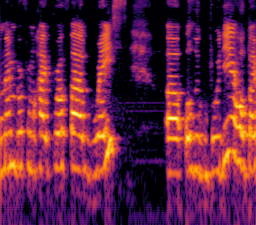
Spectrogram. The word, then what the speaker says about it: Olugbodi: tonight I have a very, very special guest, our member from High Profile, Grace Olugbodi. I hope I pronounced that right.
